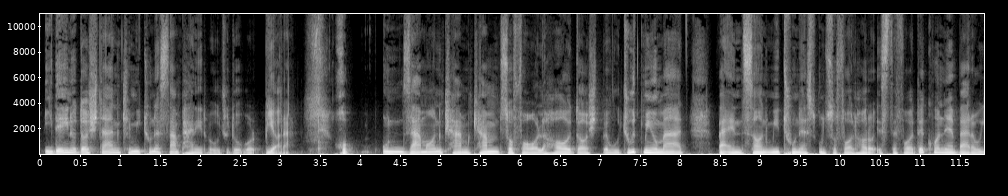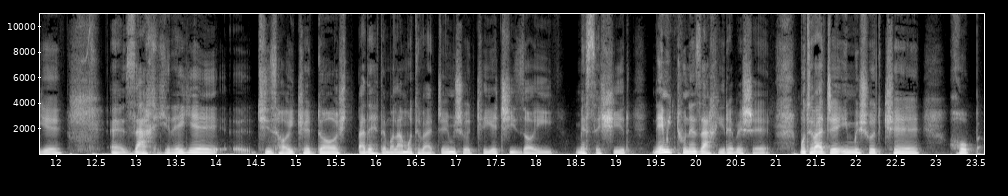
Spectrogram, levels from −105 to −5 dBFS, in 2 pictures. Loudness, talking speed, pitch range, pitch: -22 LUFS, 125 wpm, 90-125 Hz, 100 Hz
